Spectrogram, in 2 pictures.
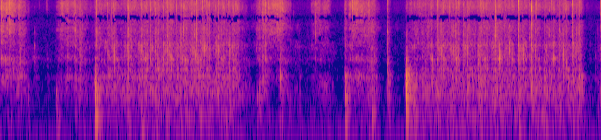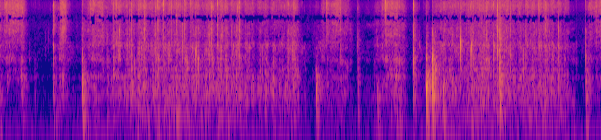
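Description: A spoon stirring thick fritter batter in a plastic bowl to work out the floury lumps: wet scraping and squelching in stop-start strokes, with a few sharp knocks of the spoon against the bowl.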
